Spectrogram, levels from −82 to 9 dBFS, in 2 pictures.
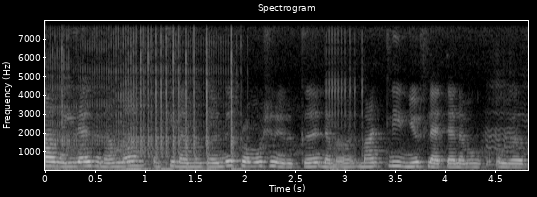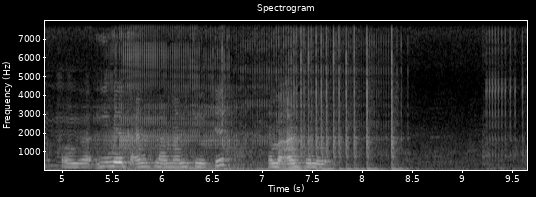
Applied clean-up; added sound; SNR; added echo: none; Squeak; 10 dB; none.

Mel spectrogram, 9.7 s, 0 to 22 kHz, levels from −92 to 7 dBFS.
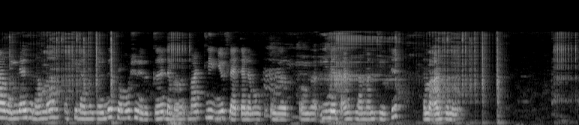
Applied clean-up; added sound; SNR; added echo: classical method log-MMSE.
